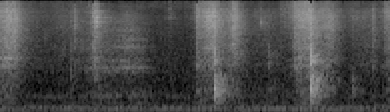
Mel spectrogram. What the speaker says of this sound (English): I'm just going to slice this onion up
